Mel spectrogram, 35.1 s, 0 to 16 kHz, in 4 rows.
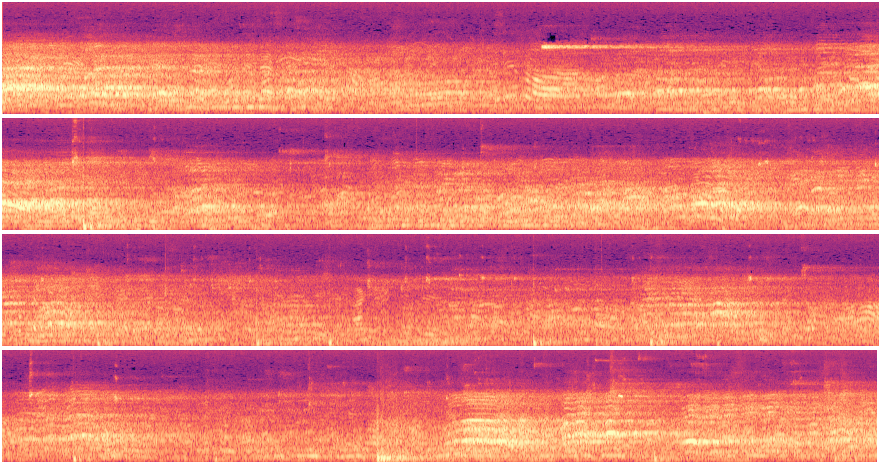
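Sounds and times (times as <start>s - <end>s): ball thuds echoing in hall: 9.4s - 10.2s, 30.0s - 30.8s.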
